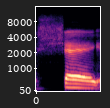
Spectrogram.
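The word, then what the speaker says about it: Che: It's C-H-E on, but, I'm not really sure how, I thought it was Shay. – Well, it's her pronoun. Her pronoun is Her pronoun's they, but I'm butchering that. But, like, Shay, it's C-H-E on the show.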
